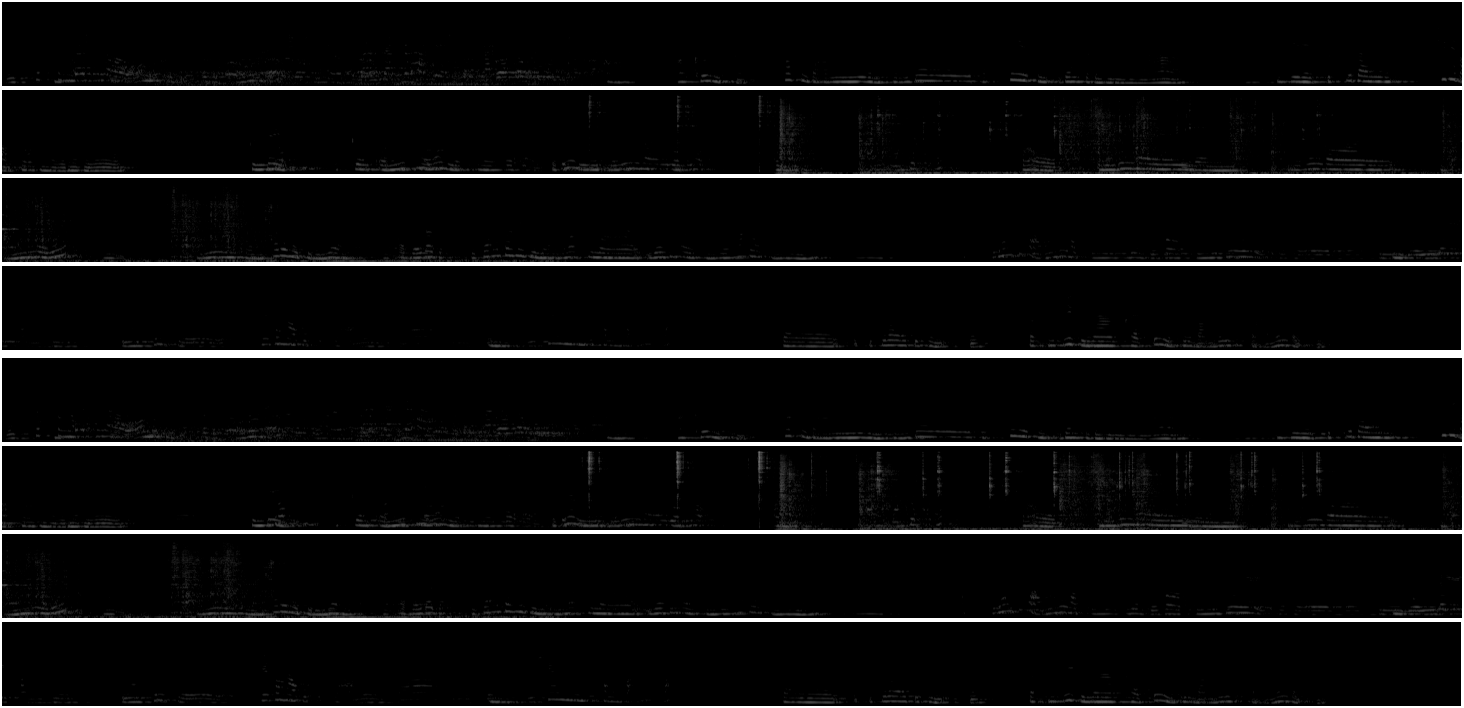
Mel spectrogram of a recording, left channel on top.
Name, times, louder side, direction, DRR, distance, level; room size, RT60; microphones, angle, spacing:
voice 1, 0.0-5.3 12.1-12.8 16.0-16.6 17.3-17.7 18.7-18.9 19.6-20.6 21.0-21.7 22.3-22.8 23.1-24.1 30.2-30.5 33.0-33.2 37.6-38.2 38.8-44.6 44.9-46.0 46.3-50.6 54.1-54.4, right 1 dB, 30° right, 2 dB, 3.1 m, -66 dB
sound 1, 0.7-6.1, left 1 dB, 70° left, 4.6 m, -63 dB
voice 2, 6.0-11.9 12.7-14.0 14.3-15.9 17.1-17.5 18.1-19.6 20.1-21.4 22.3-22.6 24.8-27.1 27.4-28.6 29.0-29.9 31.1-32.8 33.2-33.6 33.9-37.5 43.1-43.3 48.7-48.9 51.6-53.7 54.1-57.0, left 1 dB, 40° left, 8 dB, 1.4 m, -59 dB
sound 2, 19.3-20.6 21.2-21.5 22.1-22.3 22.6-23.4 23.8-24.0 24.5-24.7 25.1-26.1 26.3-26.5 27.0-27.8, right 13 dB, 45° right, 1.3 m, -47 dB
sound 3, 22.3-34.8, right 1 dB, 5° left, 4.3 m, -58 dB
22.5 x 18.5 x 8.1 m, 0.95 s
head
